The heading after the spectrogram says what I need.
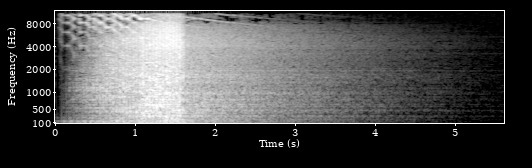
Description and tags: Fly by sd
Short passing by, low, mid and hi components based on synth and recorded sounds,
scifi, shortpassingby, sounddesign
